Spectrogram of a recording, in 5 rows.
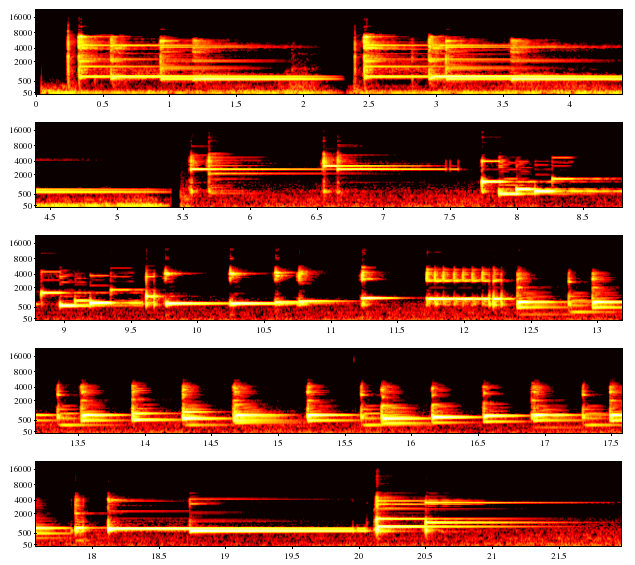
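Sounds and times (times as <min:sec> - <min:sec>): doorbell ding-dong chime: 0:00.4 - 0:10.6, 0:18.1 - 0:21.9.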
